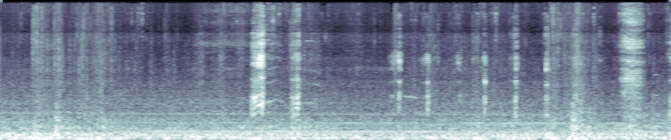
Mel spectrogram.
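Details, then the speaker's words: Neglected, cheaply bought car driven on the road; heavy rolling rumble with scattered sharp clicks and knocks through the drive; CV joints badly worn. "so we got CV boots that uh sorry CV joints that are trashed absolutely trashed and I will insert the video of me driving this car here oh listen to it"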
